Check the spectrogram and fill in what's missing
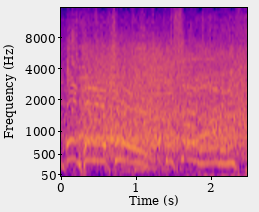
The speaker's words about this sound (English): I like how it's not just cheering. It's clearly everyone going, oh!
